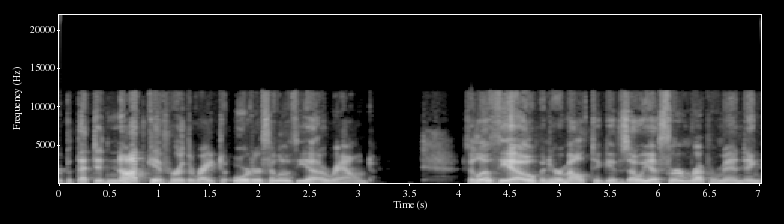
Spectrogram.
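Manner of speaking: ordinary delivery, nothing marked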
